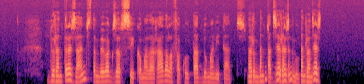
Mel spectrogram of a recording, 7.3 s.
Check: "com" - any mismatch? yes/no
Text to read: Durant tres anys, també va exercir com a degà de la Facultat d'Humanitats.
no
